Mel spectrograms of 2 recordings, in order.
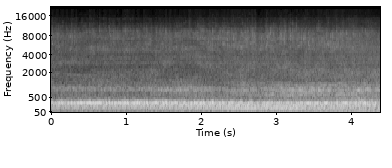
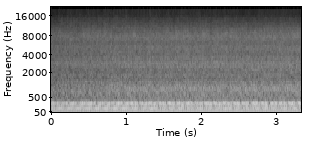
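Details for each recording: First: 1986 Pontiac Trans Am LT swap, startup idle after replacing the catalytic converter with a test pipe: loud deep V8 burble with a raspy edge; better tone, exhaust leak seems gone, but still more rasp than wanted. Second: 1986 Pontiac Trans Am LT swap at idle after the muffler was cut and rewelded onto the same mounts: deep, smooth, even burble with steady low rumble, no rasp or popping; much better exhaust.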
